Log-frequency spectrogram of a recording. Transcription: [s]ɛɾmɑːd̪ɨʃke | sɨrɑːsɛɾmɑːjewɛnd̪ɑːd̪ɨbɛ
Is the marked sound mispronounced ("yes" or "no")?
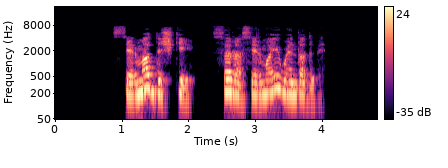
no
